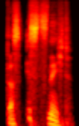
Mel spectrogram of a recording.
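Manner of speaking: a mild, understated shout of frustration. A narrator's reading. Uncle failing to decode the document, mild frustrated shout. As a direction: burst out that it's wrong. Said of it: "schrie mein Oheim".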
